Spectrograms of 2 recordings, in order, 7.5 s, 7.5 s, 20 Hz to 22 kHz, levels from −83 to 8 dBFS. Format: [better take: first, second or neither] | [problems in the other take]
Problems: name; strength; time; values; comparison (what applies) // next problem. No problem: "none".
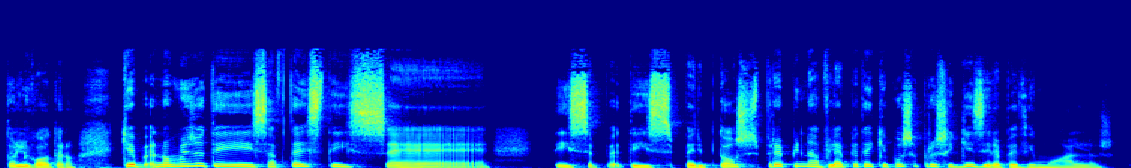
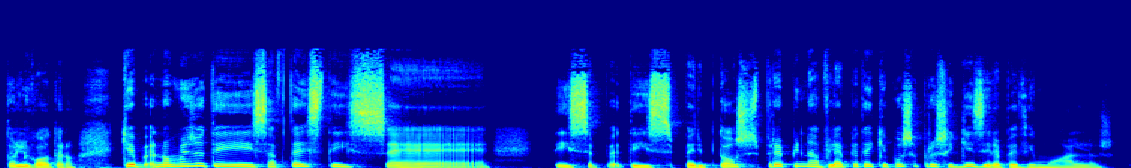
neither | none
